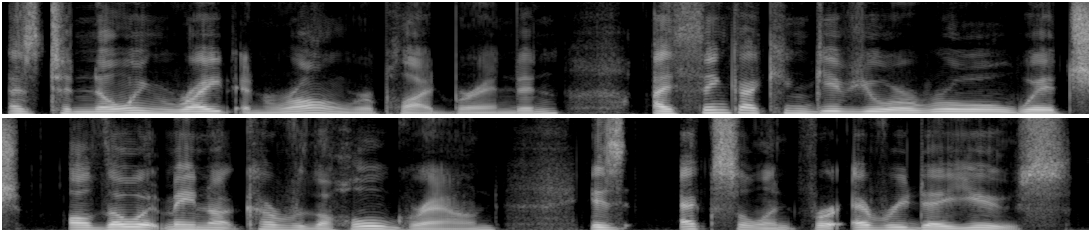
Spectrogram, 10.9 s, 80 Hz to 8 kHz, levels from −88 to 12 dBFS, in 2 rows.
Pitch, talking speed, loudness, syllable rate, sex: 140 Hz, 170 wpm, -18 LUFS, 4.5 syllables/s, male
